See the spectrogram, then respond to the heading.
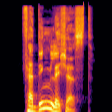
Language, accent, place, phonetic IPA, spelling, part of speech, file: German, Germany, Berlin, [fɛɐ̯ˈdɪŋlɪçəst], verdinglichest, verb, De-verdinglichest.ogg
- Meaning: second-person singular subjunctive I of verdinglichen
